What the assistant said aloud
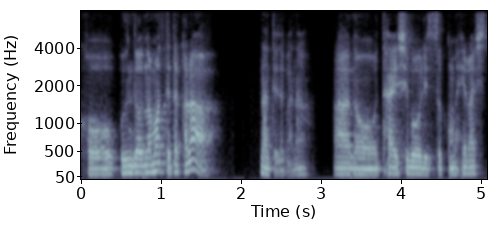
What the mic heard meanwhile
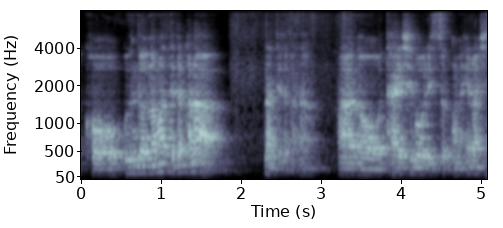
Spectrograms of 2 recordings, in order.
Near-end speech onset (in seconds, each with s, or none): none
